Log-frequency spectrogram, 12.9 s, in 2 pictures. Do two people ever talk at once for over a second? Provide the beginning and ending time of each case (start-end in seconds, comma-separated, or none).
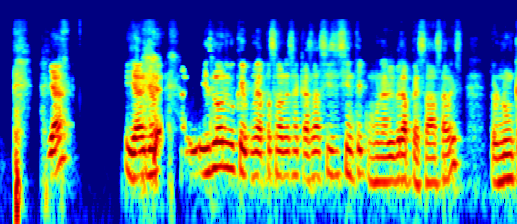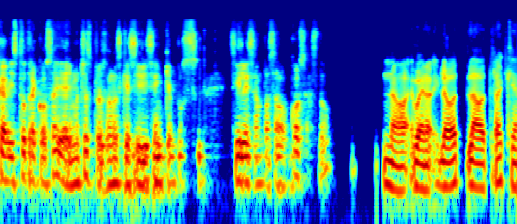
none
